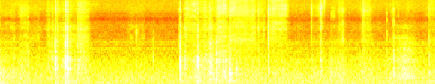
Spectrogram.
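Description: Faint rustle of magazine paper as a page is turned and the hand slides over it, with a few soft paper clicks; the rustling swells for a second or so around the middle.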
